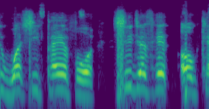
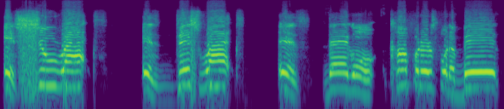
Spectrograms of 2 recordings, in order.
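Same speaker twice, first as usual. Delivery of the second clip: slow listing; 3 semitones higher, slower than usual. Real, not acted. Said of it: "listing the packages".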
